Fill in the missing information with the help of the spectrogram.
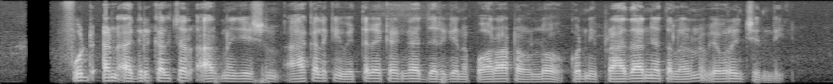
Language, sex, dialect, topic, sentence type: Telugu, female, Central/Coastal, agriculture, statement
